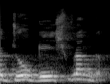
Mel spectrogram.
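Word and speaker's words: ਜੋਗੇਸ੍ਵਰੰ: रारे उत्ते जिहड़ी टिप्पी की मात्रा वा उहदा नासिक उच्चारण होएगा जोगेश्वरंग।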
